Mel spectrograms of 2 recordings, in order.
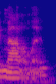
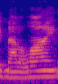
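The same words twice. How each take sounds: First: "Madeline" ending in a short "-lin"; "Madeline" with the end clipped to "lin"; Madeline said the other way. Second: "Madeline" ending in "-line" like "lyne"; "Madeline" rhyming its end with "line"; Madeline said one way. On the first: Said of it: "and some people say Madeline". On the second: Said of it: "some people say Madeline". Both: Shown as a demonstration.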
